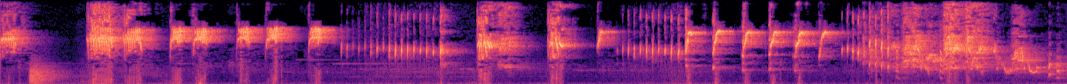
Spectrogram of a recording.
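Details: Long-tailed shrike song used as a training recording for songbirds: very high, sharp chips and short trills in quick series, some notes stuttered, ending in a dense, shrill, twittering jumble.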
